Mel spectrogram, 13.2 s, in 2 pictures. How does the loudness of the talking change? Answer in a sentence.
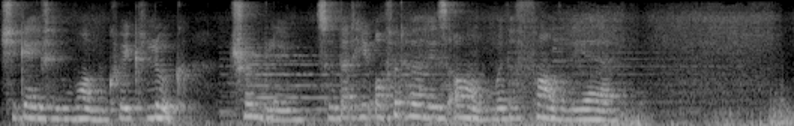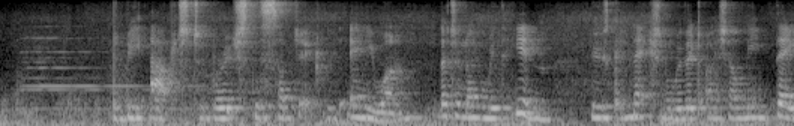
The volume of the talking stays about the same.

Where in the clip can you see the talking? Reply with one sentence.
You can hear the talking from 0.0 to 5.2 s and from 7.5 to 13.2 s.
